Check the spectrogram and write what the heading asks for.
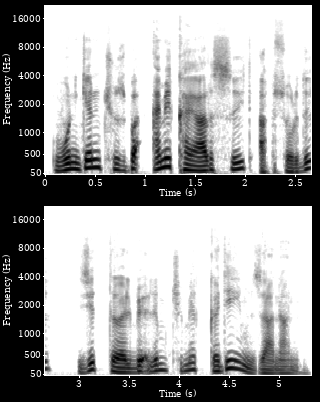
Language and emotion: Kashmiri, sad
